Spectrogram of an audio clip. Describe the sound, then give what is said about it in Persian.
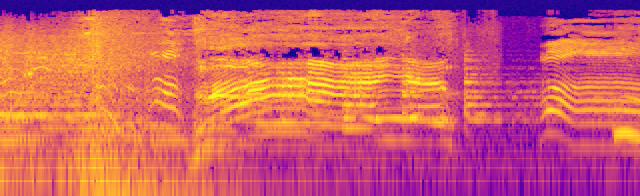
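A cat meows and yowls repeatedly, with several loud, drawn-out, wavering cries in close succession, preceded by a brief burst of clattering noise. “بیشتر یه چشمه بی پایان پر از فیلم گربه ها.”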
